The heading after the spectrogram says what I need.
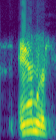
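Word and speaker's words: Amherst: are you calling from Amhurst Massachusetts amst massachus copy that without we don't we don't pronounce the h here I got turn this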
